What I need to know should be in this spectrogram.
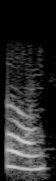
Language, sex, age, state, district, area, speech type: Bodo, female, 18-30, Assam, Kokrajhar, rural, conversation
